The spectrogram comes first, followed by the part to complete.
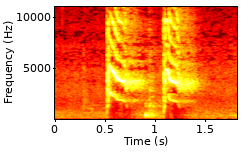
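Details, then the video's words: Two shrill, high squawks from a pet parrot, each falling in pitch, half a second apart, indoors. "parrot natural sound"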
